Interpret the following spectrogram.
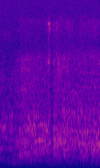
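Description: Steady background murmur with faint, distant voices heard over a video-call line, growing a little louder about half a second in.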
